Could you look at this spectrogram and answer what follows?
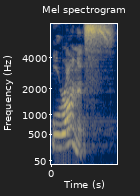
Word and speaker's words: Uranus: Yeah, it's the one planet that is still Greek, and the Greek pronunciation would be Uranus.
